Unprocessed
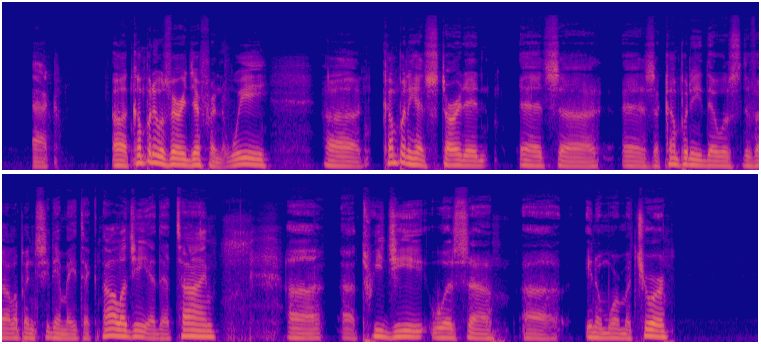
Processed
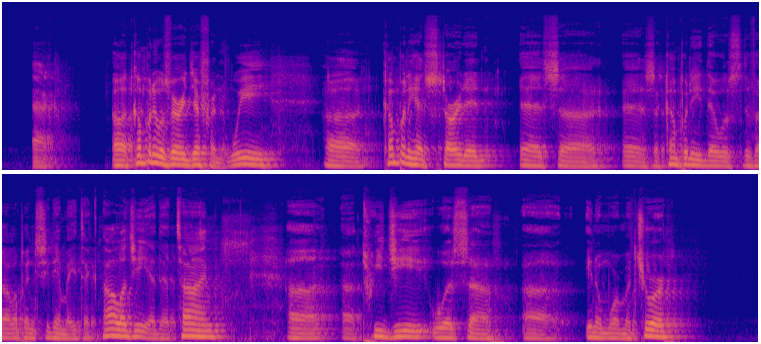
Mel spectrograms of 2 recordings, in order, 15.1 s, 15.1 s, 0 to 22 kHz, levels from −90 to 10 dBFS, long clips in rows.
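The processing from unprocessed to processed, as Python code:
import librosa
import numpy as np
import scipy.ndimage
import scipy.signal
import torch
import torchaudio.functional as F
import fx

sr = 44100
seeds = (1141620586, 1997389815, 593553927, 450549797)

p1 = x + fx.echo_wet_lowpass(x, sr, ms=69, feedback_pct=40, hz=3400.0, wet_db=-16.0, dry=0)
y = fx.sustainer(p1, sr, db_per_s=100.0)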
